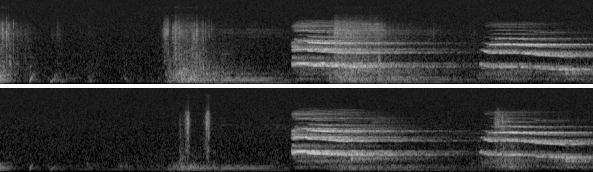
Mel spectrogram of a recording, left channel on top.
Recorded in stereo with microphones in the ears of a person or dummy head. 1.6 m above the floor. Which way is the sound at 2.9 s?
20° right (ahead or behind).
